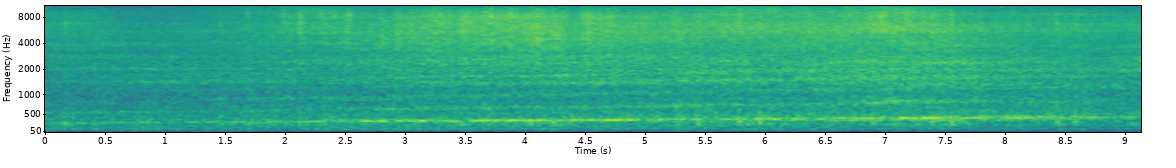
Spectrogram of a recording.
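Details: JR 221 series train departing Tsuruhashi: quick repeating thump from the wheels over a rising motor tone; a wheel flat.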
